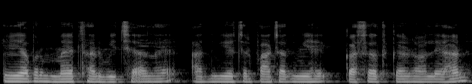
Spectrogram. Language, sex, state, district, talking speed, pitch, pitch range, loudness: Maithili, male, Bihar, Samastipur, 215 wpm, 125 Hz, 125-130 Hz, -31 LUFS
